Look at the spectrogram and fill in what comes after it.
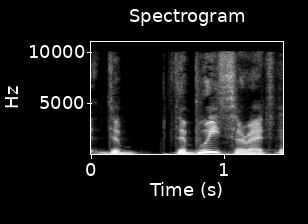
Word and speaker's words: de Buisseret: It's de Buisseret. So de Buisseret. You just don't pronounce the T at the end.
